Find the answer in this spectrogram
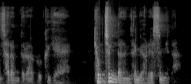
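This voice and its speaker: A man's somewhat breathy voice. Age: 70s. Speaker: missionary. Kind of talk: sermon. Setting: church. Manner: halting.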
